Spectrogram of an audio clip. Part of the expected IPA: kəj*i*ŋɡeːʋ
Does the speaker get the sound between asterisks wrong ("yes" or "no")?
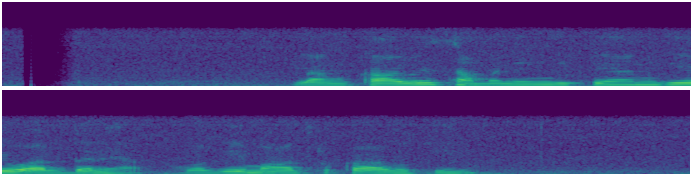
yes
